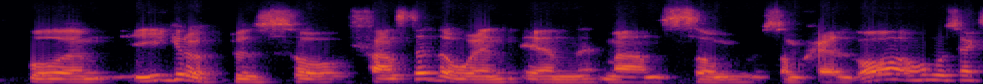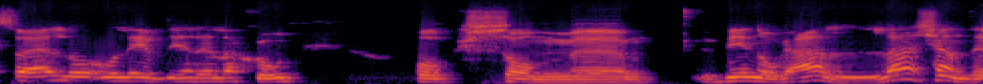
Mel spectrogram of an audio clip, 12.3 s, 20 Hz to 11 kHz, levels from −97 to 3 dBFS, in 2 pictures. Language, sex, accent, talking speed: Swedish, male, Norwegian, 135 wpm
